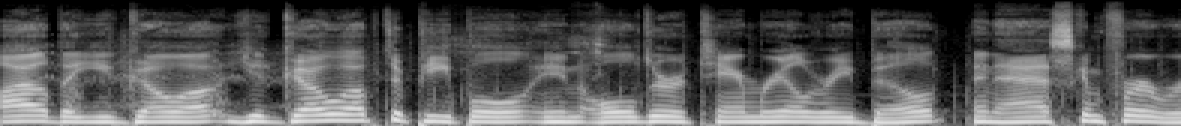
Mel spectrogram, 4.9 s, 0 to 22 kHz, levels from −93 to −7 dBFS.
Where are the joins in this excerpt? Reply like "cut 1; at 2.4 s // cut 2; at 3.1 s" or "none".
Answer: cut 1; at 4.0 s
